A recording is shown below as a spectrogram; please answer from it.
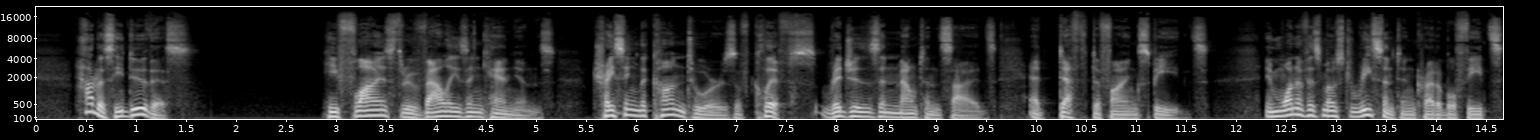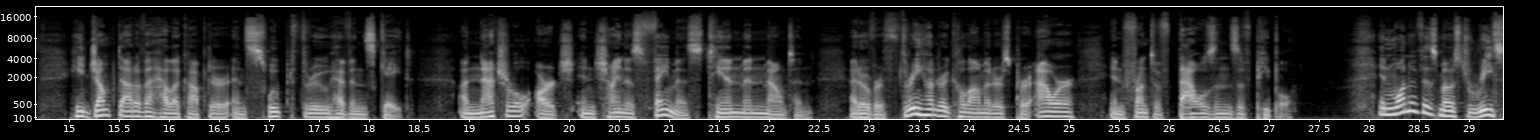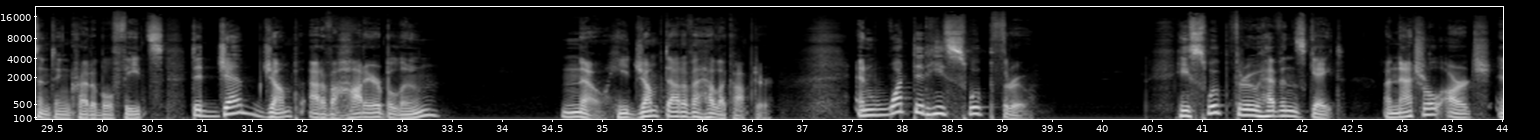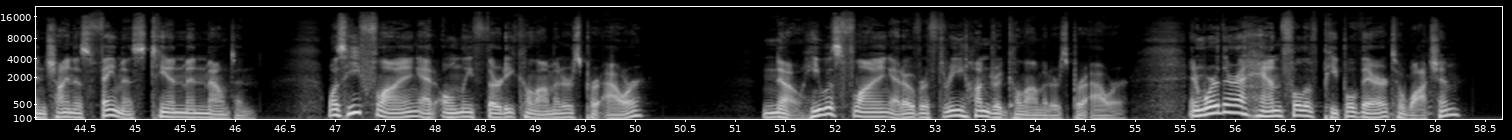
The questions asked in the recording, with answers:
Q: In one of his most recent incredible feats, did Jeb jump out of a hot air balloon?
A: No, he jumped out of a helicopter.

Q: And what did he swoop through?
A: He swooped through Heaven's Gate, a natural arch in China's famous Tianmen Mountain.

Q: And were there a handful of people there to watch him?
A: There were thousands of people there to watch him.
